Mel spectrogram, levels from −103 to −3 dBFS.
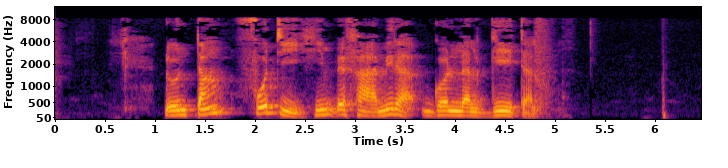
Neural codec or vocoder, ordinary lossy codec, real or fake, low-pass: none; MP3, 32 kbps; real; 10.8 kHz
